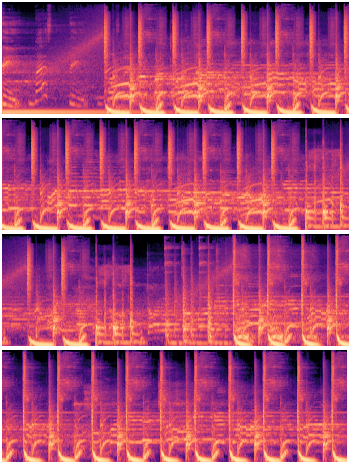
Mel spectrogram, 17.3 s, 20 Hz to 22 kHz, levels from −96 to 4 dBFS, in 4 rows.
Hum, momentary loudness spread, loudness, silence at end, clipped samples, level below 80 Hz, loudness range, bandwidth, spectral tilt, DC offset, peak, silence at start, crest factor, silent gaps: none; 7 LU; -9 LUFS; 0 s; 0.8%; -12 dBFS; 2 LU; over 20 kHz; -4.5 dB/octave; under 0.1%; 0 dBFS; 0 s; 8 dB; none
